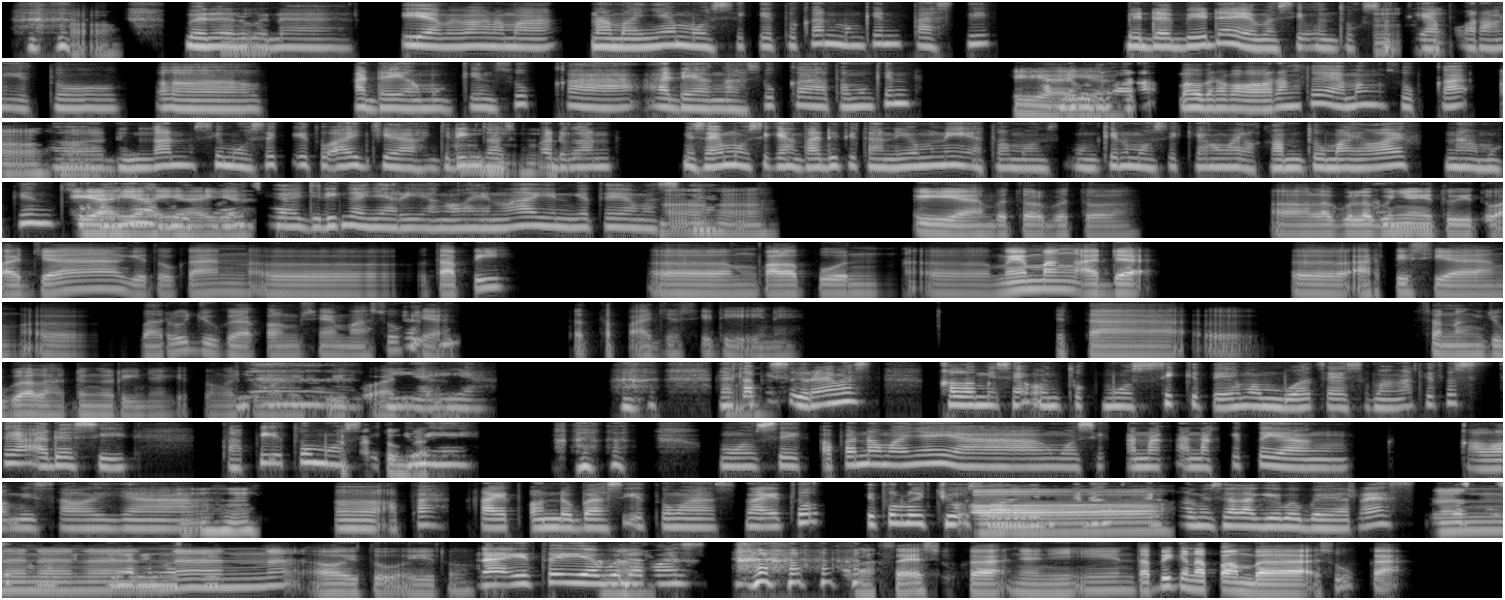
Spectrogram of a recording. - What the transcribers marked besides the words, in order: chuckle; tapping; chuckle; chuckle; singing: "Na, na na na, na na"; chuckle
- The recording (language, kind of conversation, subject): Indonesian, unstructured, Penyanyi atau band siapa yang selalu membuatmu bersemangat?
